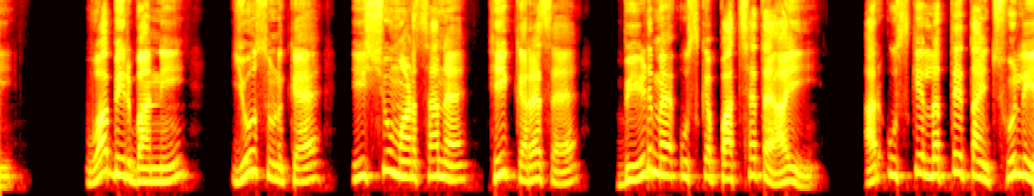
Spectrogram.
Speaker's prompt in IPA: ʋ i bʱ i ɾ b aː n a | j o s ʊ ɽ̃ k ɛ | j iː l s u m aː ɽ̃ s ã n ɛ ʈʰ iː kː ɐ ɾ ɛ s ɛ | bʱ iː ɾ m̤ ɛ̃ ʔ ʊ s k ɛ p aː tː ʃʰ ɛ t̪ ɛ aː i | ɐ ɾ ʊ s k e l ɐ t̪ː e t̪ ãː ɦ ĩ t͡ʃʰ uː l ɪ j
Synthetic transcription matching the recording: ʋ a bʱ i ɾ b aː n i | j o s ʊ ɽ̃ k ɛ | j iː s u m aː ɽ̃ s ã n ɛ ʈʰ iː kː ɐ ɾ ɛ s ɛ | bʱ iː ɽ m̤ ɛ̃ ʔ ʊ s k ɛ p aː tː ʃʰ ɛ t̪ ɛ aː i | ɐ ɾ ʊ s k e l ɐ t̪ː e t̪ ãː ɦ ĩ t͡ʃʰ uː l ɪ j

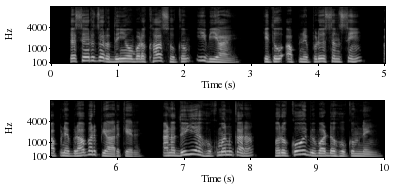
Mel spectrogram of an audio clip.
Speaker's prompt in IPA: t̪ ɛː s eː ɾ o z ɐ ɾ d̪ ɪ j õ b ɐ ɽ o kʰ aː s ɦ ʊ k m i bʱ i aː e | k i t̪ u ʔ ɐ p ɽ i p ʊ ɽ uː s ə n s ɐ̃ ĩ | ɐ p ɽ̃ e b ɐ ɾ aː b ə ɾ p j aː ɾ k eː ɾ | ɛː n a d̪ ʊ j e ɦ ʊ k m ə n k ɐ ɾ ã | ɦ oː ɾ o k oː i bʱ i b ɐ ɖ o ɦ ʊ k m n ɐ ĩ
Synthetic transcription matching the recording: t̪ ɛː s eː ɾ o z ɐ ɾ d̪ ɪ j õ b ɐ ɽ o kʰ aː s ɦ ʊ k m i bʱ i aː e | k i t̪ u ʔ ɐ p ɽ e p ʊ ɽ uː s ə n s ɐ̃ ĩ | ɐ p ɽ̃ e b ɐ ɾ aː b ə ɾ p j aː ɾ k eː ɾ | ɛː n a d̪ ʊ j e ɦ ʊ k m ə n k ɐ ɾ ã | ɦ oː ɾ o k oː i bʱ i b ɐ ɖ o ɦ ʊ k m n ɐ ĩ

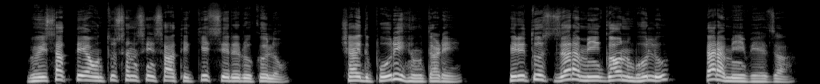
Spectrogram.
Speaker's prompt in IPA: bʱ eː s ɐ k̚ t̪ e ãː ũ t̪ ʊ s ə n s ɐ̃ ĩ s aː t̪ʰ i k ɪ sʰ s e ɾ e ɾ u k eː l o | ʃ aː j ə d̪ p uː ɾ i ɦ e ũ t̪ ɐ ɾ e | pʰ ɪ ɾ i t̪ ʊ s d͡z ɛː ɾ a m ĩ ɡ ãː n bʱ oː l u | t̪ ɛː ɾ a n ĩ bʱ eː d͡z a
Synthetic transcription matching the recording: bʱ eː s ɐ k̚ t̪ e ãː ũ t̪ ʊ s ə n s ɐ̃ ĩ s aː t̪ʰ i k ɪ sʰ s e ɾ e ɾ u k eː l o | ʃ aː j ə d̪ p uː ɾ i ɦ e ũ t̪ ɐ ɽ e | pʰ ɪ ɾ i t̪ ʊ s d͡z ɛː ɾ a m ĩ ɡ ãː n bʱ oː l u | t̪ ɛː ɾ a m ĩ bʱ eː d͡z a

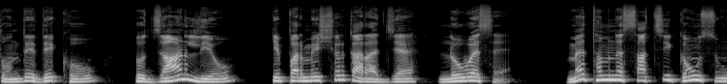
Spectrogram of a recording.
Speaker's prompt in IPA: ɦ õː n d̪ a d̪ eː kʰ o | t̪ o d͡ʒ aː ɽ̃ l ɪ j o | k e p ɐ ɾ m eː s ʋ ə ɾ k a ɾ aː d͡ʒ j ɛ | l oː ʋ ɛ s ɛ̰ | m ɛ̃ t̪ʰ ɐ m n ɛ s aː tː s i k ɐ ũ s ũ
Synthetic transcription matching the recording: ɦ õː n d̪ e d̪ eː kʰ o | t̪ o d͡ʒ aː ɽ̃ l ɪ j o | k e p ɐ ɾ m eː s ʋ ə ɾ k a ɾ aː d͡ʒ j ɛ | l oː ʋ ɛ s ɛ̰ | m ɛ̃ t̪ʰ ɐ m n ɛ s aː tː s i k ɐ ũ s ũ

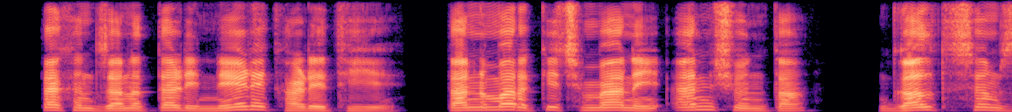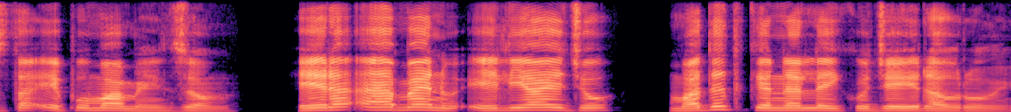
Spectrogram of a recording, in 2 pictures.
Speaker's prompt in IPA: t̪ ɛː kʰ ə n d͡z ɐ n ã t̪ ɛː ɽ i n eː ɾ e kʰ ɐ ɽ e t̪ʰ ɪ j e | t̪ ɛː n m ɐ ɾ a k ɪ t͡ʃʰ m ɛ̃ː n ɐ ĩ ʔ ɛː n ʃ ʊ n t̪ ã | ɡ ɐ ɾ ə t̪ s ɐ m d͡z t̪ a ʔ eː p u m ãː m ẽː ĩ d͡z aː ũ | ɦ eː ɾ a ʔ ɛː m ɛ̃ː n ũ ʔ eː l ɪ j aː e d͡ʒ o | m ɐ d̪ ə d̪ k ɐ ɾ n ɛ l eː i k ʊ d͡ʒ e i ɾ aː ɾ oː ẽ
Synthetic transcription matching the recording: t̪ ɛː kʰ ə n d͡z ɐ n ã t̪ ɛː ɽ i n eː ɽ e kʰ ɐ ɽ e t̪ʰ ɪ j e | t̪ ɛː n m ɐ ɾ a k ɪ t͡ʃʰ m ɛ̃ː n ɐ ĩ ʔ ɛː n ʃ ʊ n t̪ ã | ɡ ɐ l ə t̪ s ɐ m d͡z t̪ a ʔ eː p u m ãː m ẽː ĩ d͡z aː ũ | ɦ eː ɾ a ʔ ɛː m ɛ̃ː n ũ ʔ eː l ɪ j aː e d͡ʒ o | m ɐ d̪ ə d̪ k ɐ ɾ n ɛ l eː i k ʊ d͡ʒ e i ɾ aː ɾ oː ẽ

